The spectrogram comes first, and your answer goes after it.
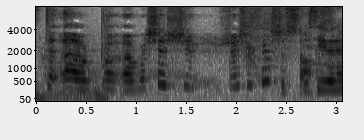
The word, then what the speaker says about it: Worcestershire: We call it W sauce because we can't pronounce the actual title easily. Yes, we can. It's the Worcestershire sauce. You see what I mean? Worcestershire sauce.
